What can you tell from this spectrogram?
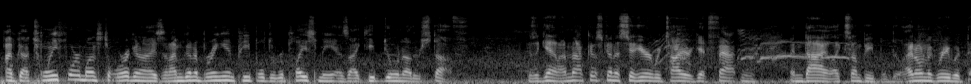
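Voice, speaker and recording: A man talks very fast in an American accent with a fairly high pitch. Background noise is noticeable. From Arizona, Tucson. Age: 40s. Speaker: political candidate. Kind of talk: interview. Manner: animated.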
